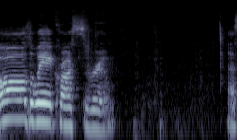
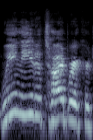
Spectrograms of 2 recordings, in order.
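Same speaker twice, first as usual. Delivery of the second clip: higher, louder eager call; eager Jessie; 5 semitones higher, 6 dB louder than usual. A narrator's reading. Dad reading, Jessie demands a tiebreaker eagerly. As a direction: push for it eagerly. Jessie line in read story.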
